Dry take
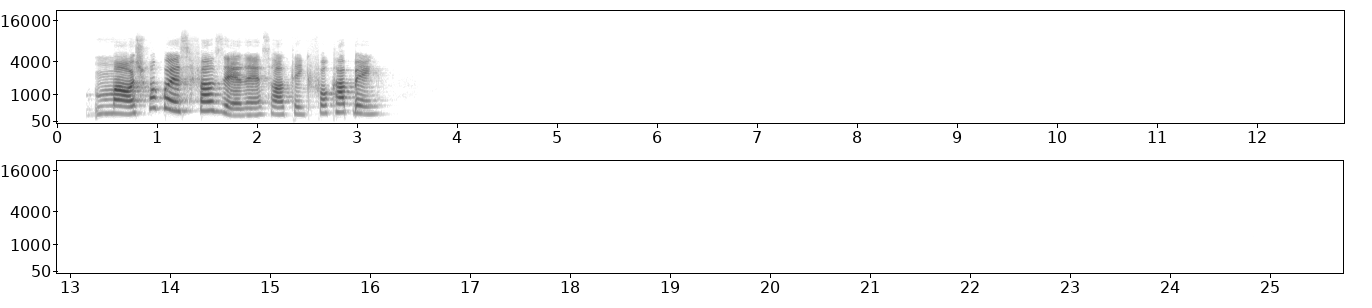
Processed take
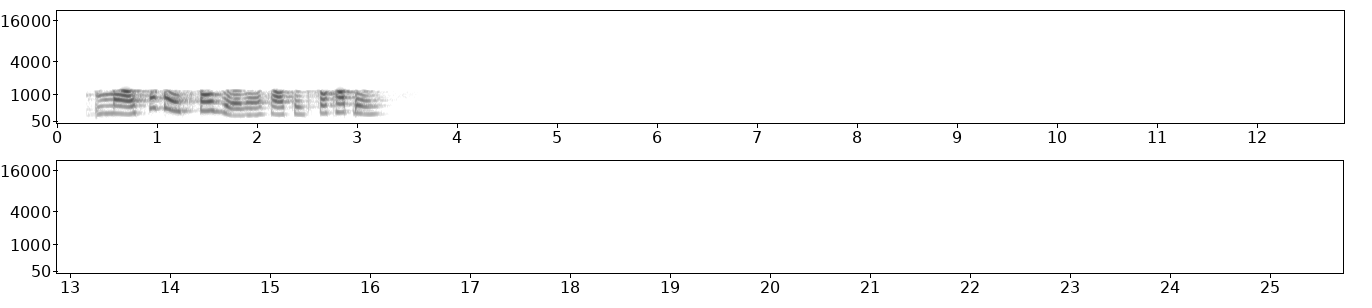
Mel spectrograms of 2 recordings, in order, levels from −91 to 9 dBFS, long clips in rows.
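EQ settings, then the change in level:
high-pass filter 470 Hz 6 dB per octave
linear-phase brick-wall low-pass 1,200 Hz
0.0 dB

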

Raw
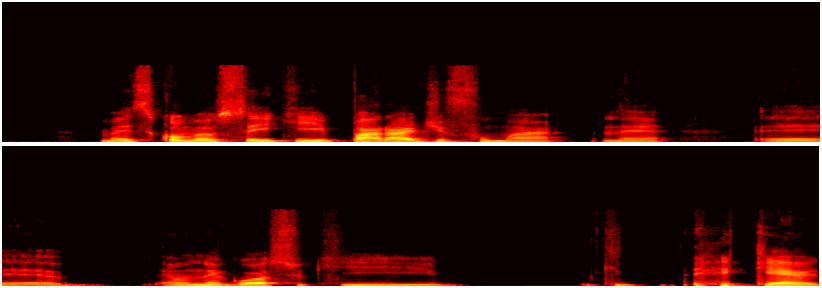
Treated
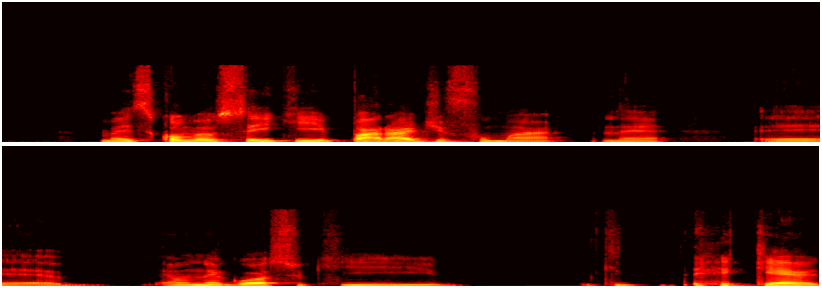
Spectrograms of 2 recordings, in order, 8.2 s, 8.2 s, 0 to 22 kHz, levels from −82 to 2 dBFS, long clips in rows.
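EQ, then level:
parametric band 1,900 Hz −2.5 dB 1.4 octaves
0.0 dB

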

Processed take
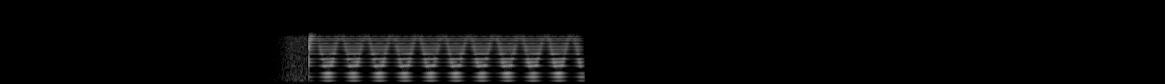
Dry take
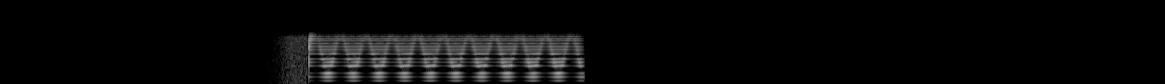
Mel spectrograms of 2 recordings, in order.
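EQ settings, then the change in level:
low shelf with overshoot 150 Hz −7 dB, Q 3
−4.0 dB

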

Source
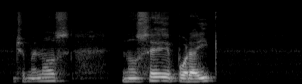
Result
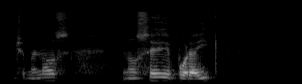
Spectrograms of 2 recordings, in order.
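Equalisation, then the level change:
high-pass with resonance 640 Hz, resonance Q 1.5
−8.5 dB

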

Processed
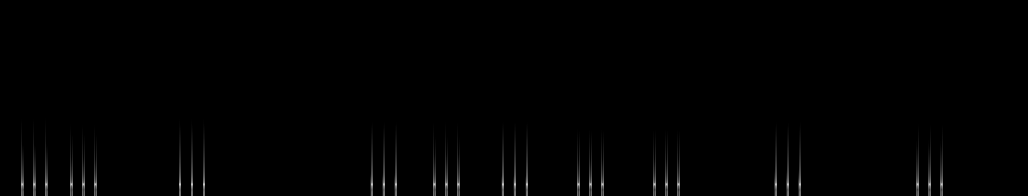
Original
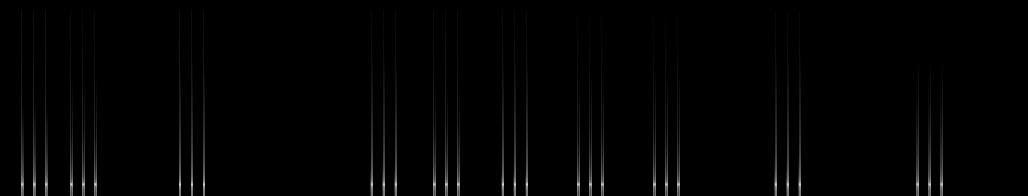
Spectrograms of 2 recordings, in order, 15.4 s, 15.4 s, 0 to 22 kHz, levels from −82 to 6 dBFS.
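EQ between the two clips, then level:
low-pass filter 2,300 Hz 6 dB per octave
parametric band 750 Hz −9 dB 0.58 octaves
−2.5 dB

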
